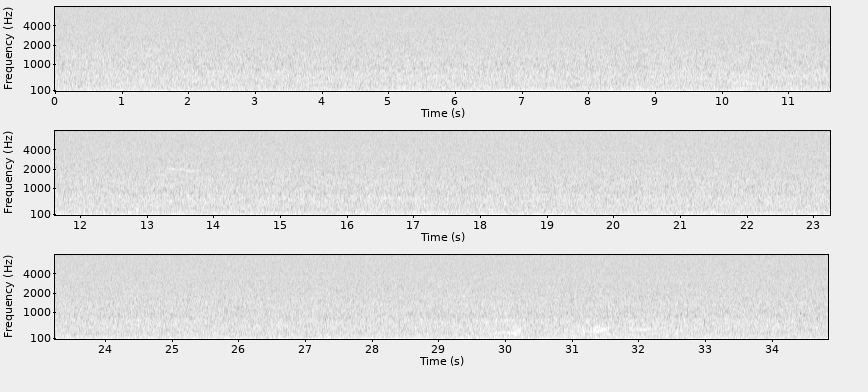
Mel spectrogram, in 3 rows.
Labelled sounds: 13.3	13.7	humpback whale, 1.8 to 2.0 kHz

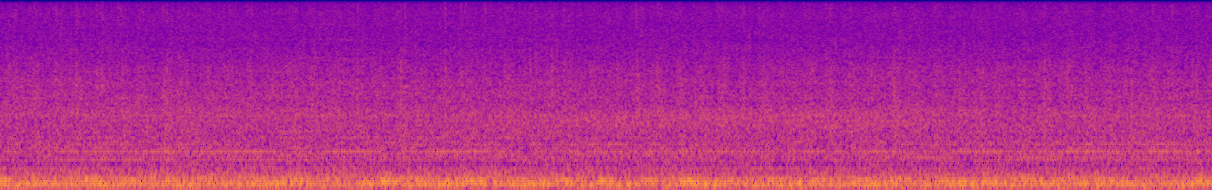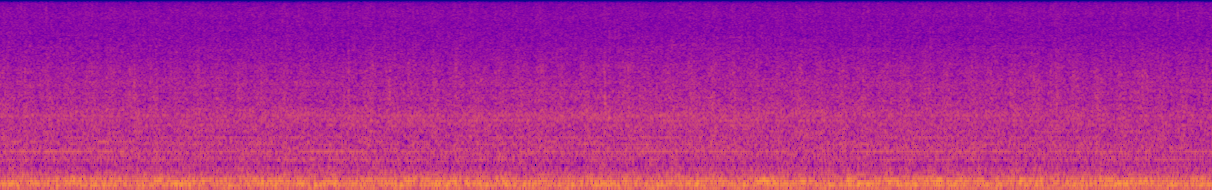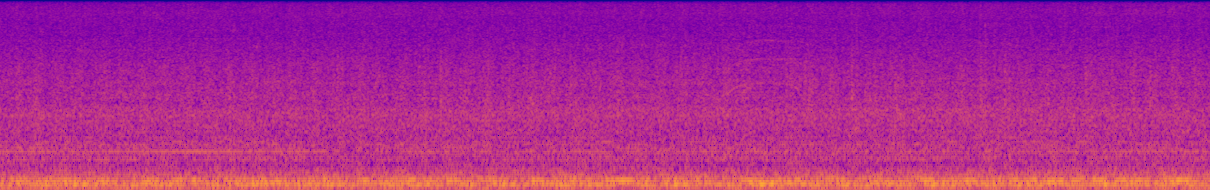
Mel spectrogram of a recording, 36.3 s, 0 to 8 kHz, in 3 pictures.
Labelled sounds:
2.7	3.9	killer whale, 1.3 to 7.0 kHz
31.3	32.5	killer whale, 1.0 to 4.7 kHz

